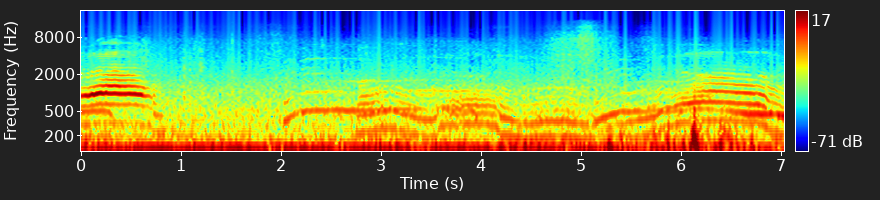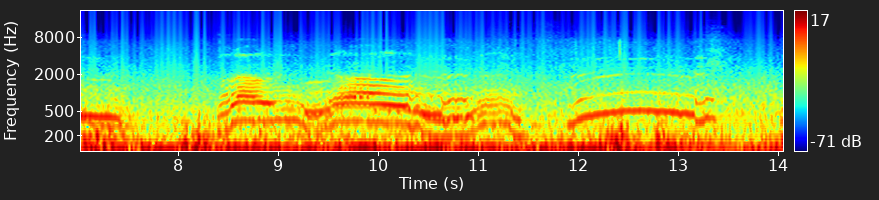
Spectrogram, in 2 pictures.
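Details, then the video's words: Two cats fighting, trading drawn-out wavering yowls that rise and fall in pitch, with short pauses between bursts and several overlapping wails near the middle, over a constant low rumbling hum. "Two Cats Fighting"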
